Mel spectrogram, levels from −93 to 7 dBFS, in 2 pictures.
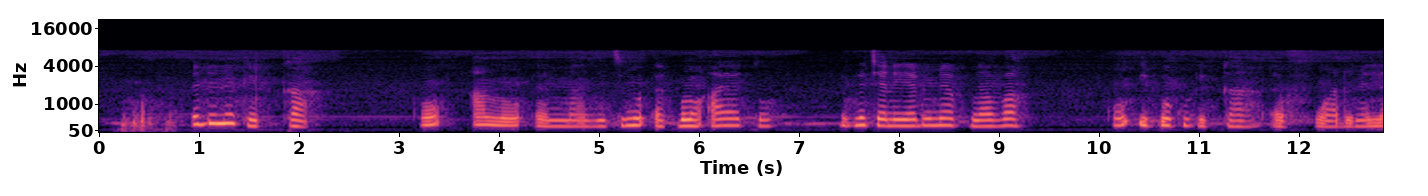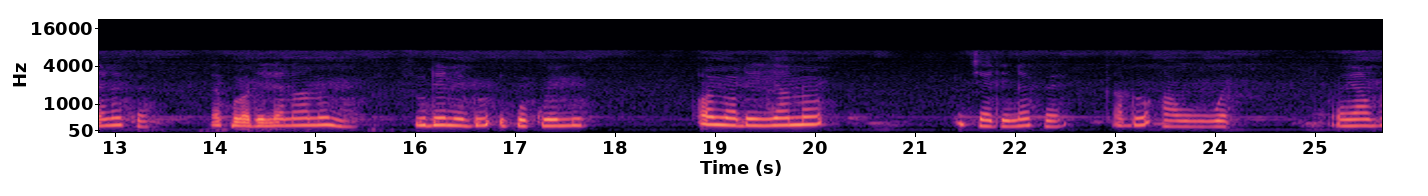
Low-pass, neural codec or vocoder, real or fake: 7.2 kHz; autoencoder, 48 kHz, 128 numbers a frame, DAC-VAE, trained on Japanese speech; fake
